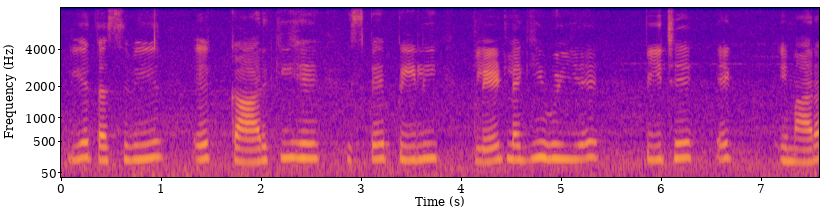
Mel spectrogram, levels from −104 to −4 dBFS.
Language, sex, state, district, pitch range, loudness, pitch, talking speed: Hindi, female, Uttar Pradesh, Jyotiba Phule Nagar, 200-230 Hz, -35 LUFS, 215 Hz, 125 wpm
